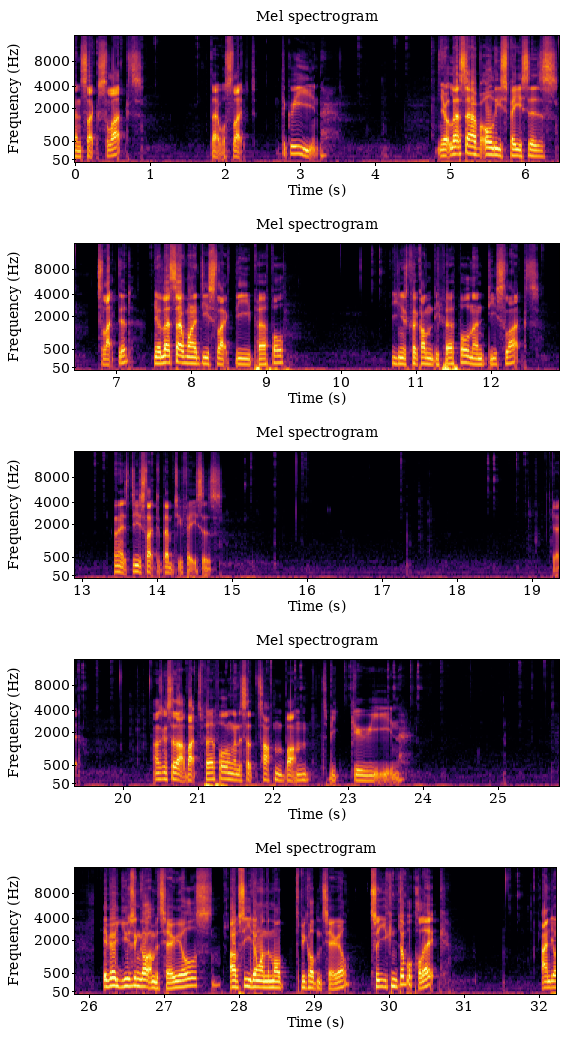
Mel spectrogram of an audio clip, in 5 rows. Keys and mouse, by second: 0.6 middle click, 1.1 middle click, 2.0-3.8 middle drag, 4.3 middle click, 4.7 a, 4.8 a, 5.2 a, 6.1-7.1 middle drag, 7.3 middle click, 7.9 middle click, 10.4 click, 12.3 click, 12.7 middle click, 13.3 middle click, 13.8 middle click, 15.2 middle click, 15.9 a, 16.0-17.3 middle drag, 17.5 a, 18.4 click, 18.8 middle click, 18.9 a, 19.1 a, 19.4 click, 19.7 middle click, 20.1 a, 20.3 a, 20.4 middle click, 21.0 middle click, 21.4 click, 21.7 middle click, 23.0 click, 23.6 click, 23.9 click, 24.2-25.3 middle drag, 27.0 middle click, 30.0-32.2 drag.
